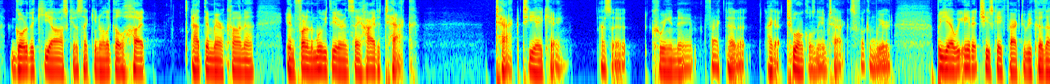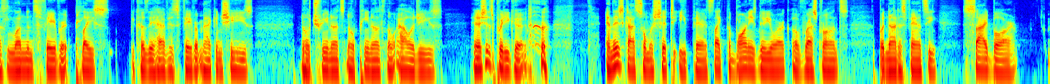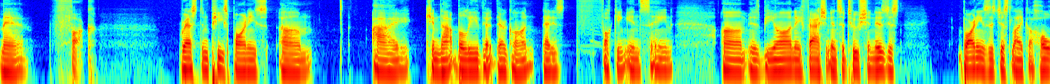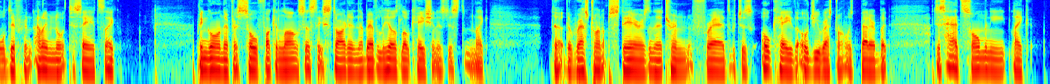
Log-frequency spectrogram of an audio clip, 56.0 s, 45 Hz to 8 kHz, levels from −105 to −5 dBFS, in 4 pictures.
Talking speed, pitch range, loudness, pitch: 200 wpm, 100-110 Hz, -19 LUFS, 105 Hz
